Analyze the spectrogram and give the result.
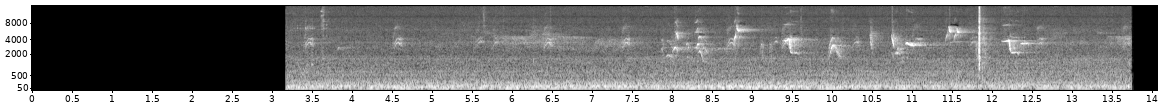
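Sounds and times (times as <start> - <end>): low outdoor rumble: 3.2 - 13.8
small birds chirping: 3.2 - 13.8.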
